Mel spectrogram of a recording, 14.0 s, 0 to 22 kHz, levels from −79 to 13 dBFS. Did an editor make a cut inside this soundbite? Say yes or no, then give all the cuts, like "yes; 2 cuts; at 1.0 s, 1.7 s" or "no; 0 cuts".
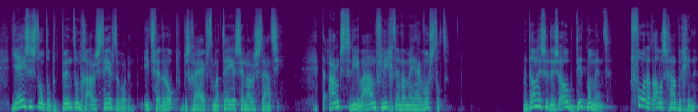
yes; 2 cuts; at 2.8 s, 6.4 s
